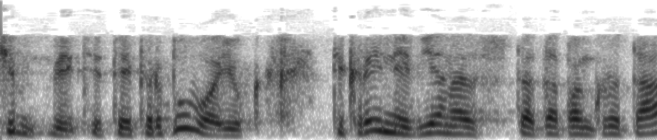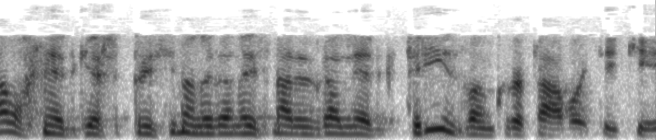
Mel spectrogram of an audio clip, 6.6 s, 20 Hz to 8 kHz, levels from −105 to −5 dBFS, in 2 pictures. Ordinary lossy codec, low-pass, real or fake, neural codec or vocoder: MP3, 32 kbps; 7.2 kHz; real; none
